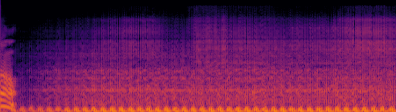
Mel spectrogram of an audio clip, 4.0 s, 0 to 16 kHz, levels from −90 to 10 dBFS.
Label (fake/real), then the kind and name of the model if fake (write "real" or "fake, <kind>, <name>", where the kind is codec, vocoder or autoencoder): fake, vocoder, BigVGAN v2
